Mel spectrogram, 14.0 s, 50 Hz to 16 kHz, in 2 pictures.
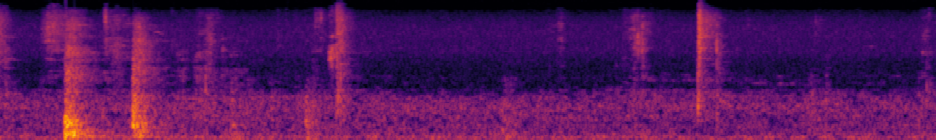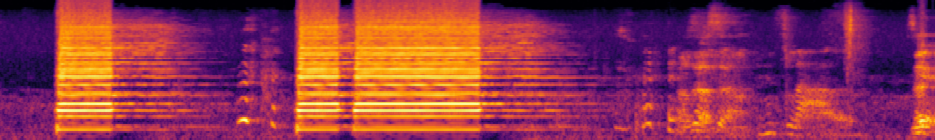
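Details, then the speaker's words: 2019+ Mercedes Sprinter van after installing PIAA Super Bass horn kit, tested before grille refit: two long loud steady blasts with rich deep tone, clean and strong, horn working properly. "That there is what this van should sound like when it comes up behind you. I like it. It was so loud."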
